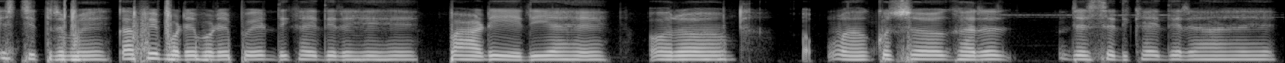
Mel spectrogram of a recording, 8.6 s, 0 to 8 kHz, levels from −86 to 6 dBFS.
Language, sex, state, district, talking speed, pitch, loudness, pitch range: Hindi, female, Uttarakhand, Uttarkashi, 155 wpm, 185 Hz, -18 LUFS, 180-190 Hz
